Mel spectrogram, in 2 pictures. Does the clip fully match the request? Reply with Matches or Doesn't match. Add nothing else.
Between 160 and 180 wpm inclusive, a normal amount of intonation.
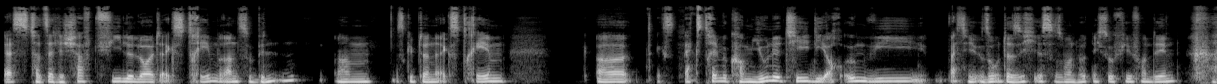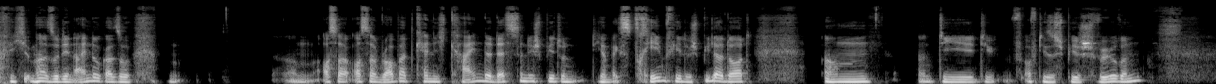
Matches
